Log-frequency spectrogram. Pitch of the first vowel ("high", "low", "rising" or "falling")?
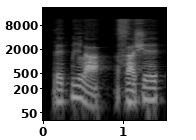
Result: low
